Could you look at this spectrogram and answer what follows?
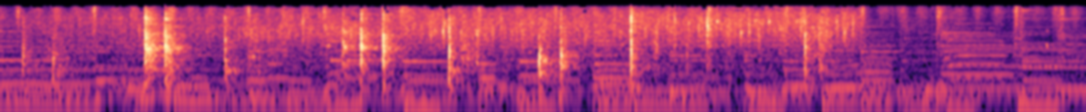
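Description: Flour-dusted Baltic herring fillets sizzling as they fry in a pan, with sharp clicks and knocks of a utensil against a steel pot of mashed potatoes. The sizzle cuts off about five seconds in, leaving soft background music.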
